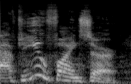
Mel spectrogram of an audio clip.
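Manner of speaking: oddly gracious, strangely polite courtly tone. Retelling how everyone acted strangely, imitating someone's strange politeness. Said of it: "You said".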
